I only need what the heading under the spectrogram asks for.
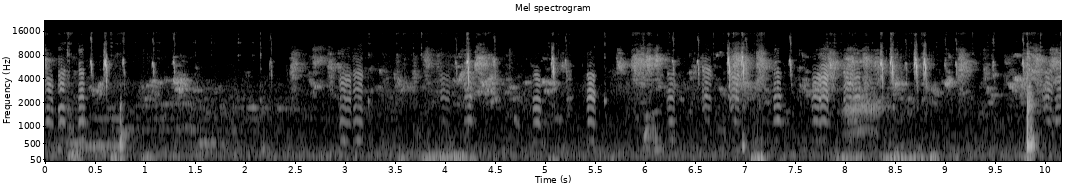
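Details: Finches playing, giving a busy stream of high, thin chirps and short trilled notes that overlap throughout, with soft low thumps from movement in the background.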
